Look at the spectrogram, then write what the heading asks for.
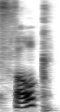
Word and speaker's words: folk: by the fact that she pronounced the L and folk that I I couldn't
